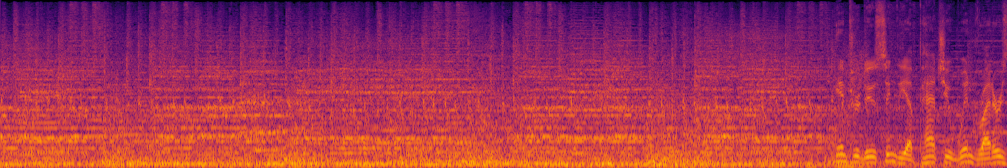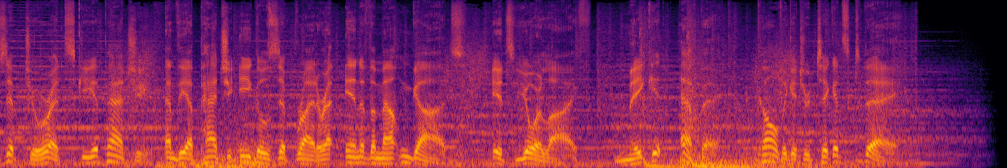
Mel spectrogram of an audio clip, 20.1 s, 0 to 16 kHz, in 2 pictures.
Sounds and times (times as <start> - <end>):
Music: 0.0 - 20.1
Speech: 8.4 - 19.2.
